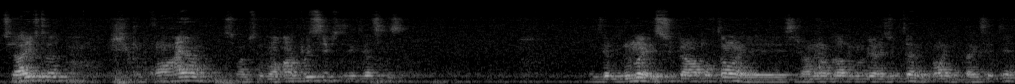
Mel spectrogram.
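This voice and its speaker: A man's voice: medium pitch, quick pace, a little mellow, close to an everyday voice. A young man in a student sketch, playing a struggling son who sulks and defends himself. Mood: frustrated. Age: young adult. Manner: sulky, defensive. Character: struggling, frustrated teenage son. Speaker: student actor. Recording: echoey room, distant mic, noisy.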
